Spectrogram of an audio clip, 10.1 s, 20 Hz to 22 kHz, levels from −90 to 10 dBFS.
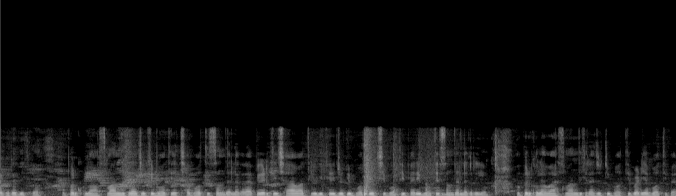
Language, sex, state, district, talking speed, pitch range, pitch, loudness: Hindi, male, Maharashtra, Aurangabad, 280 wpm, 100-110 Hz, 105 Hz, -28 LUFS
